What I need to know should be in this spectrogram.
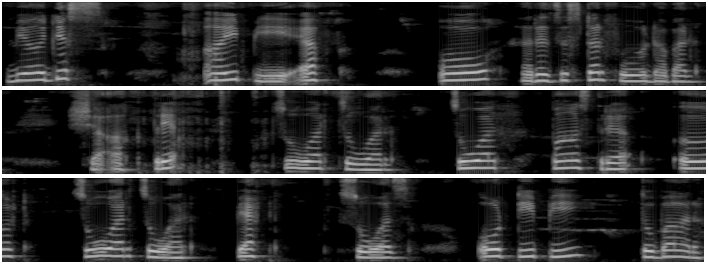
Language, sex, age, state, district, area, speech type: Kashmiri, female, 18-30, Jammu and Kashmir, Ganderbal, rural, read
